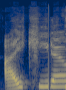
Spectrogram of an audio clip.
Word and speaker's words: aikido: i pronouncing that right is it ai keto yes you are aikido like your eye yes aikido of reno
